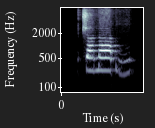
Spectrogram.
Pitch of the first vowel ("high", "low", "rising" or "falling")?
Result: high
